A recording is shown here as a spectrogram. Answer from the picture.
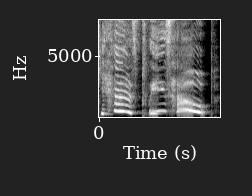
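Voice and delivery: very high, loud desperate wail. A narrator's reading. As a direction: wail the plea at the top of your range. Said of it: "Rosa wailed".

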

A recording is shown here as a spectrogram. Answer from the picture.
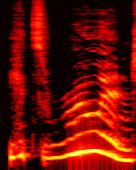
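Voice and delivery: high, loud crying wail; girl bursting into tears on the hilltop. A narrator's reading. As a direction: wail at the ruined valley. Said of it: "she wailed".

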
